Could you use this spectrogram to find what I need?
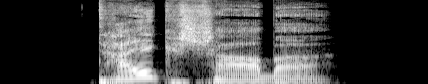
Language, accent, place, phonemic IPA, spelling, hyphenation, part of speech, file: German, Germany, Berlin, /ˈtaɪ̯kˌʃaːbɐ/, Teigschaber, Teig‧scha‧ber, noun, De-Teigschaber.ogg
- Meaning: spatula, dough scraper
